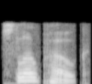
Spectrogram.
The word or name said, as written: slowpoke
